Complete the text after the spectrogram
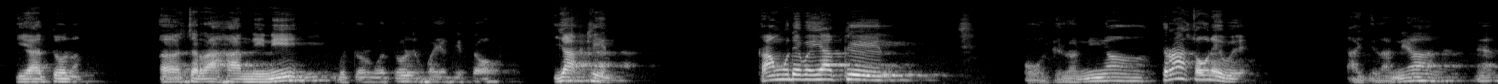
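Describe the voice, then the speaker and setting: A man with a Palembang Malay accent gives a sermon as a religious teacher, unhurried, with frequent pauses and fillers. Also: on the high side, creaky. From Indonesia.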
